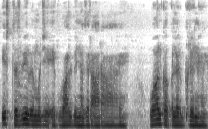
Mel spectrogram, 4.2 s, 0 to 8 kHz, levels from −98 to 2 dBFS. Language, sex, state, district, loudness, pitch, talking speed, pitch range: Hindi, male, Arunachal Pradesh, Lower Dibang Valley, -15 LUFS, 100 Hz, 230 wpm, 95-110 Hz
